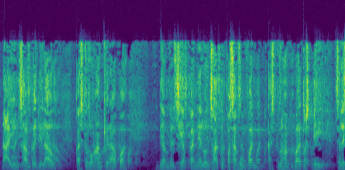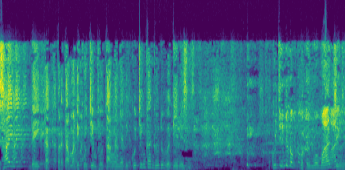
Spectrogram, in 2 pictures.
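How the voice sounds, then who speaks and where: A man with a Papuan accent telling funny folk stories, lively and jumping into characters' voices. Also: medium pitch, brisk. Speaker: comedy storyteller. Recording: roomy echo.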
